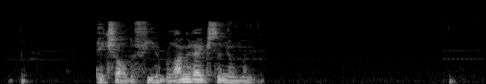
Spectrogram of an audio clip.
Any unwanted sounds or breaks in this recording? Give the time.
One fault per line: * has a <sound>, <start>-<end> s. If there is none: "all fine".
all fine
